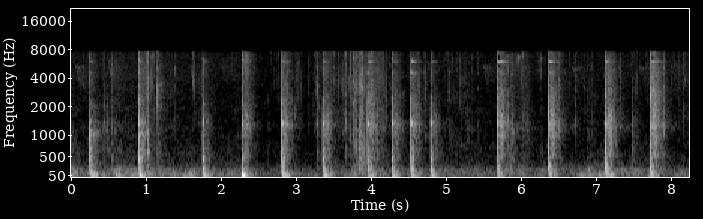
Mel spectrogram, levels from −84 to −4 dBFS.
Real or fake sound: real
